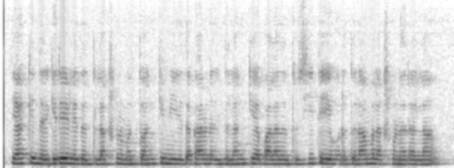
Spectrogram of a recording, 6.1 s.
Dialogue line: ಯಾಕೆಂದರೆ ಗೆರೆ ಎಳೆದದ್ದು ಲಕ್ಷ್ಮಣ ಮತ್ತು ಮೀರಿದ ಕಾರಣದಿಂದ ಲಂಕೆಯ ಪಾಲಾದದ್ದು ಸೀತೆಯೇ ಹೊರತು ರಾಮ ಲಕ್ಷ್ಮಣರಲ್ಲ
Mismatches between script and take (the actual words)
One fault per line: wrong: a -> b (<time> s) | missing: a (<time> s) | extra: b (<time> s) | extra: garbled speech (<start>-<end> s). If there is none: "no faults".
extra: ಅಂಕೆ (1.9 s)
